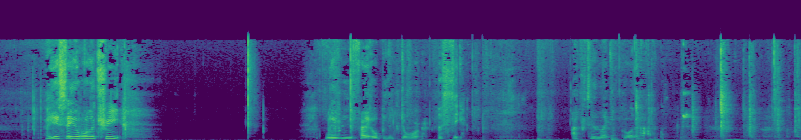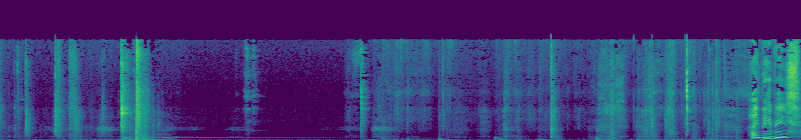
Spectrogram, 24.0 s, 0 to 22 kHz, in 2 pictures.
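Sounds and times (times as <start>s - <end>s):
faint steady tone: 14.3s - 17.5s.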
